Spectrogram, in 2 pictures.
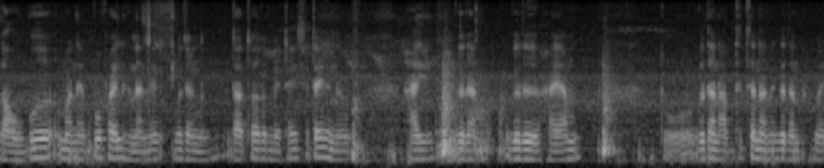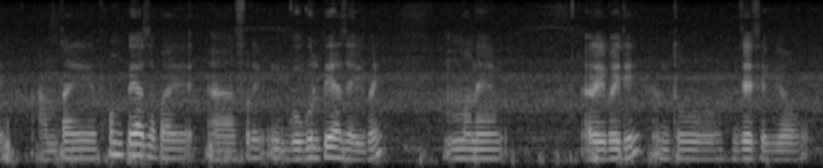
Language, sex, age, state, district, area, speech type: Bodo, male, 30-45, Assam, Goalpara, rural, spontaneous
